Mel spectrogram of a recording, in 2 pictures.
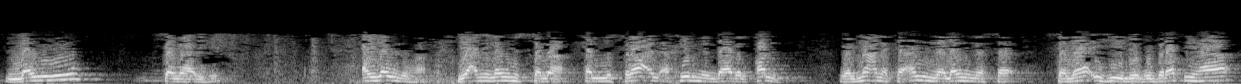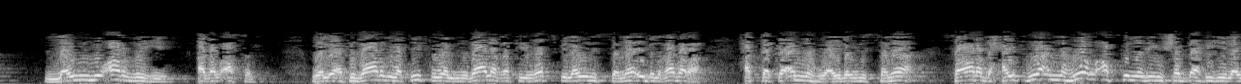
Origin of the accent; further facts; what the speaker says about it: Lebanon; ما أدري شو السمع عندنا في لبنان؟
